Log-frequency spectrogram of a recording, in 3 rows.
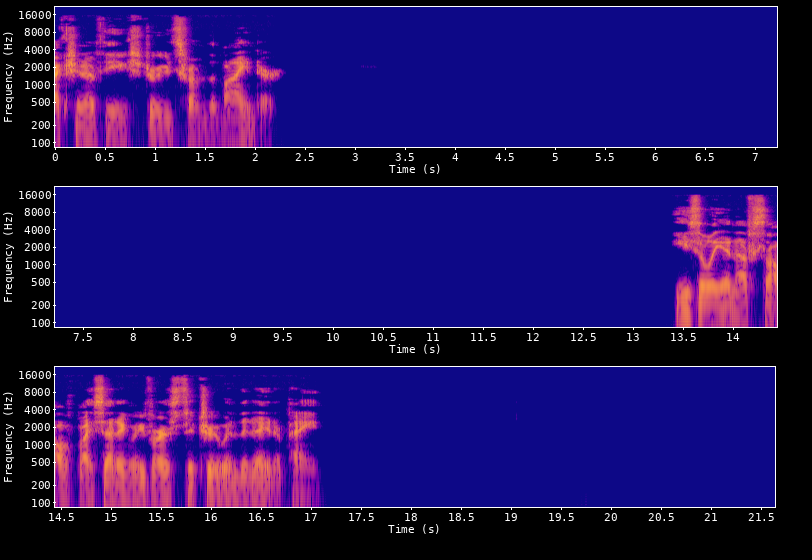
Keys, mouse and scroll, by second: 0.6 click, 0.8 space, 1.8 click, 2.4 click, 2.5-3.9 typing, 3.0 click, 5.1 click, 5.4 space, 7.5 click, 8.1 click, 8.9 click, 10.9 click, 12.0 click, 12.5 click, 13.1 click, 13.4-14.0 drag, 13.4-14.0 right drag, 14.8 click, 14.9 space, 15.2-15.7 drag, 16.0 click, 16.3-18.5 typing, 16.6 click, 17.3 click, 18.0 click, 18.4 click, 19.0 click, 19.3-20.8 drag, 21.2 click, 21.3 space.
